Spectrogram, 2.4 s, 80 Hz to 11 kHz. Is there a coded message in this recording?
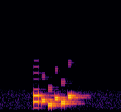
Yes: multi-frequency trunk signalling (R1, as on North American trunks) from 0.7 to 1.4 s, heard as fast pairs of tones, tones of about 70 ms, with room echo. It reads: KP 6103 ST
